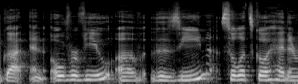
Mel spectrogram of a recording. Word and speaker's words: zine: And then there's a older and younger I I had a a 20some year old pronounce it as Z to me. And I told, "Oh, it's Zen. It's short for magazine."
